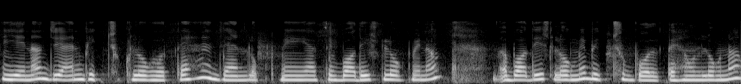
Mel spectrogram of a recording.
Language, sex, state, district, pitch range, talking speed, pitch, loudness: Hindi, female, Chhattisgarh, Sukma, 205-230 Hz, 195 wpm, 215 Hz, -13 LUFS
